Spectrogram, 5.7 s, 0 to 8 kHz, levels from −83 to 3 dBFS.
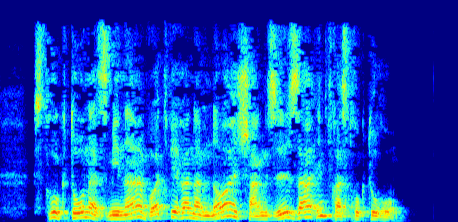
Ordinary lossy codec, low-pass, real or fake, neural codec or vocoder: MP3, 32 kbps; 7.2 kHz; fake; vocoder, 44.1 kHz, 128 mel bands every 512 samples, BigVGAN v2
